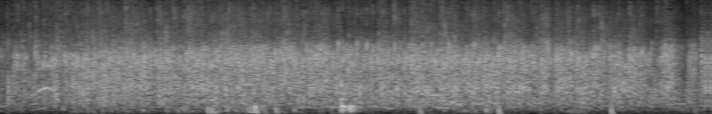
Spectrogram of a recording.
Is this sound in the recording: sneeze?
no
